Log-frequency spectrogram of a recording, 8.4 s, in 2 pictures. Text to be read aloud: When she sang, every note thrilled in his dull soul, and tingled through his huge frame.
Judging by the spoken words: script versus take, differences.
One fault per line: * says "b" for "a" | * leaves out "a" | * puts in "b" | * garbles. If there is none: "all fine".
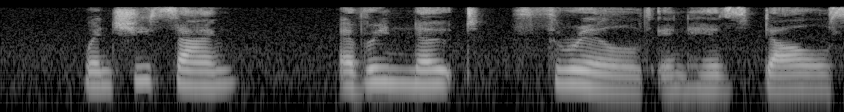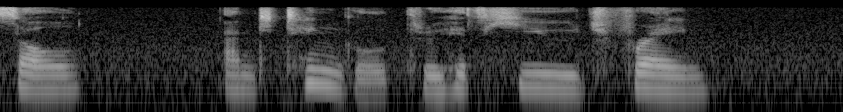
all fine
